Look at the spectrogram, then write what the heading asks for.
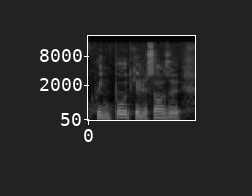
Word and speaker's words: Kouign Pod: Alors, chumpote, hein, on prononce chumpote, donc c'est le mot queen, hein, K-O-U-I-G-N, queen pot, qui est le sens de gâteau.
